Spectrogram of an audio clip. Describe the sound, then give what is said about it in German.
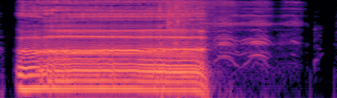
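A voice imitates a woman's labor moan: one long, loud, steady groaning tone held for over a second, then breaking off into a wavering, fading warble. “haben wir ja dann auch die Wehen dann noch von den anderen Frauen dann ge gehört, die ja dann da dann geboren haben.”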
